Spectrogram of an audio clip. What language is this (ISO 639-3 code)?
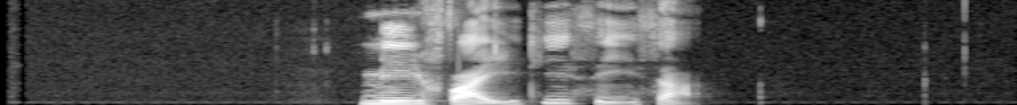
tha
